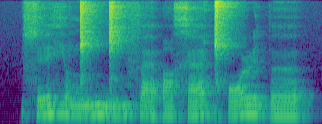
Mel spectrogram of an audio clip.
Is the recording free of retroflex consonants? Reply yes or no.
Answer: no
